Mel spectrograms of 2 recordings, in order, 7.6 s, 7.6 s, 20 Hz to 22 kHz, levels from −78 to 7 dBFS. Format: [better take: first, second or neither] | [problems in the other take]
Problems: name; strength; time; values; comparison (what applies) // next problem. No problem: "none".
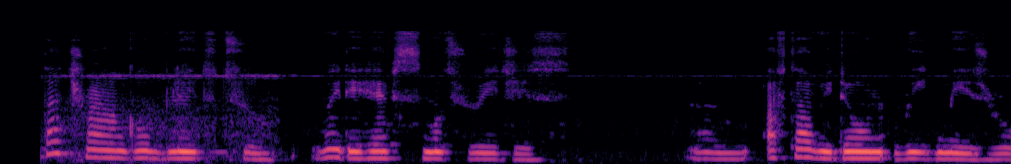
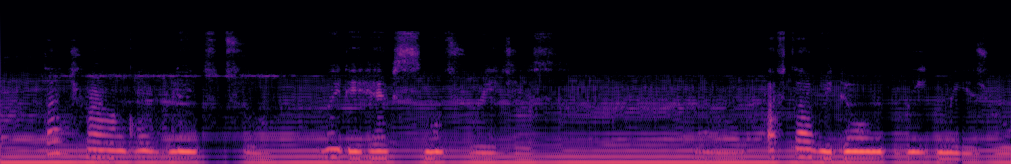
first | noise reduction (neural mask model RNNoise)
